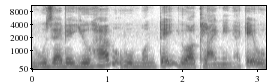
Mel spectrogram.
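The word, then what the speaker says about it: montent: Il monte, so it's a kind of ENT, but we don't pronounce it.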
